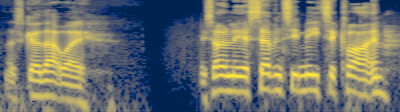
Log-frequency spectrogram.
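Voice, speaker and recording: Out on open moorland hills, a man vlogs a hike, chatting casually into a handheld camera as he walks. His voice is a little high and unhurried, with wind and ambient outdoor noise in the background.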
